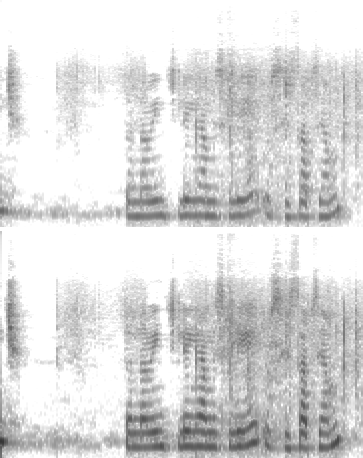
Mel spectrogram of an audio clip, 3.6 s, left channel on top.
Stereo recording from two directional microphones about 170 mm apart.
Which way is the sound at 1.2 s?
45° right (ahead or behind).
